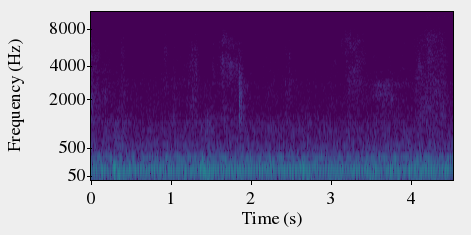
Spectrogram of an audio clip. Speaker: yeah there's medium you can start to hear the bearings now it's definitely got a motorhome too otherwise it works fine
